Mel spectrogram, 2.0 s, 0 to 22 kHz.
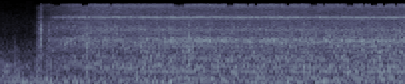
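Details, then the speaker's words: Surgical drill opening the intramedullary rod entry point 1 cm above the PCL insertion on a saw-bone model during patellofemoral joint replacement, with a steady high-pitched whine starting abruptly and running continuously. "So we drill at 1 cm above the PCL insertion. Open that and then we enter insert the anterior resection guide."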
